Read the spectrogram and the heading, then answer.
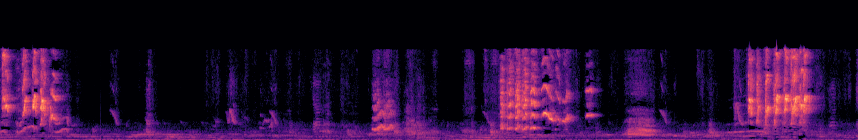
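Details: White-headed munia in courtship, uttering three separate bursts of high, buzzy rapid-fire notes spaced a few seconds apart, with soft chirps between them and a faint low rumble.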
